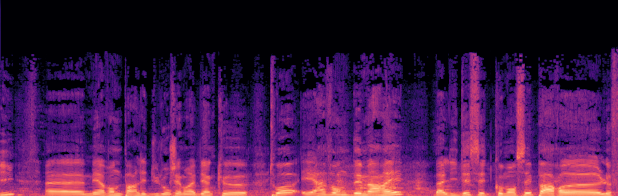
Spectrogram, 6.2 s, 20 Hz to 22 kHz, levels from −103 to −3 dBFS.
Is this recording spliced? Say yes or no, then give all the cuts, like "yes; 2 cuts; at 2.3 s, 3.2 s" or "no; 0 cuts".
yes; 2 cuts; at 1.7 s, 2.7 s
